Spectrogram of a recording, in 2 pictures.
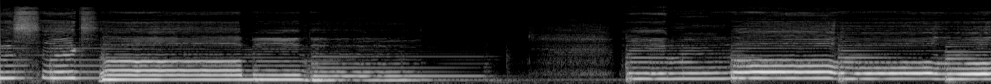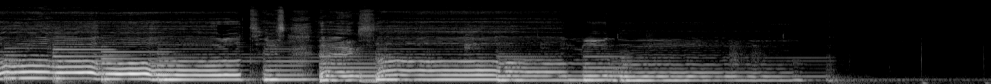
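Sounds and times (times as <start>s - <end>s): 
tenor singing: 0.0s - 5.0s, 6.2s - 18.3s.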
